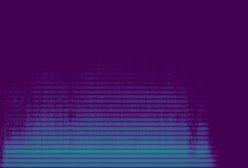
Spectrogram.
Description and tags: Part of the Good-sounds dataset of monophonic instrumental sounds.
sample, trumpet, single-note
